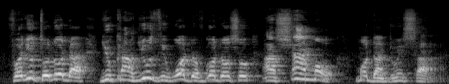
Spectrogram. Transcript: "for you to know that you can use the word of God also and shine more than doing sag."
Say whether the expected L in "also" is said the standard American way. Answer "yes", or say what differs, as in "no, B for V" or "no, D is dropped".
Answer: yes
